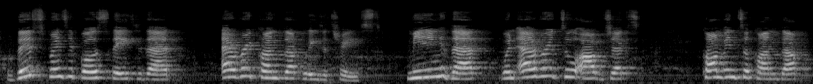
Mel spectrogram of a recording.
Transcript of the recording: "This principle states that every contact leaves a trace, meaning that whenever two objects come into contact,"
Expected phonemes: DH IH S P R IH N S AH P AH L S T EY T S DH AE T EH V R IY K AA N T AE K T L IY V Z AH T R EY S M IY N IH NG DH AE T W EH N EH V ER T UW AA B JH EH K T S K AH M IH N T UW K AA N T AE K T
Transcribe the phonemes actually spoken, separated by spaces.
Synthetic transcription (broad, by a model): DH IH S P R IH N S AH P AH L S T EY T S DH AE T EH V R IY K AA N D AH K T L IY Z AH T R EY S M IY N IH NG DH AE T W EH N EH V ER T UW AA B JH EH K T S K AH M IH N T UW K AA N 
